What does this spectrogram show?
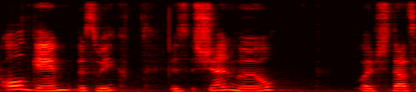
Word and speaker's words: Shenmue: yeah so our old game this week is shenmo which that's how you pronounce it we looked it up y there's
